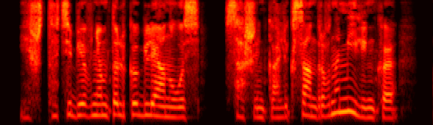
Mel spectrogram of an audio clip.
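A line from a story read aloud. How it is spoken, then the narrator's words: Breathless exhale. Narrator (Russian): Выдохнула Груня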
